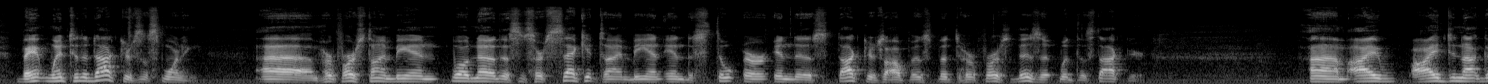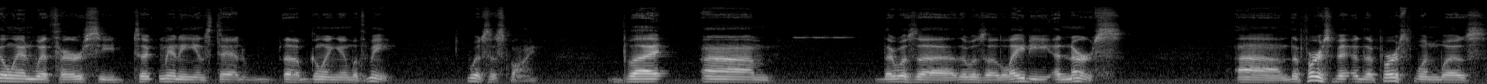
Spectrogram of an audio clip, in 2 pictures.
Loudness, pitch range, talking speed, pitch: -24 LUFS, 105-135 Hz, 150 wpm, 120 Hz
